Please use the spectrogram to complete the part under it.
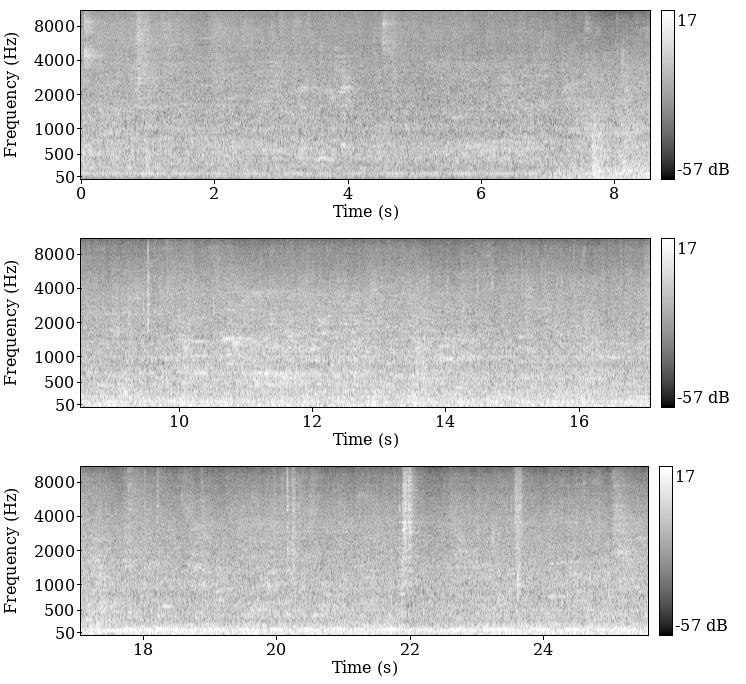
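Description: A kitchen knife slices through raw fish on a plastic cutting board.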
